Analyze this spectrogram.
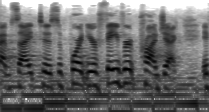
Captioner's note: none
